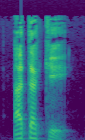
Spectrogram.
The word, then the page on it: attaquer: francais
